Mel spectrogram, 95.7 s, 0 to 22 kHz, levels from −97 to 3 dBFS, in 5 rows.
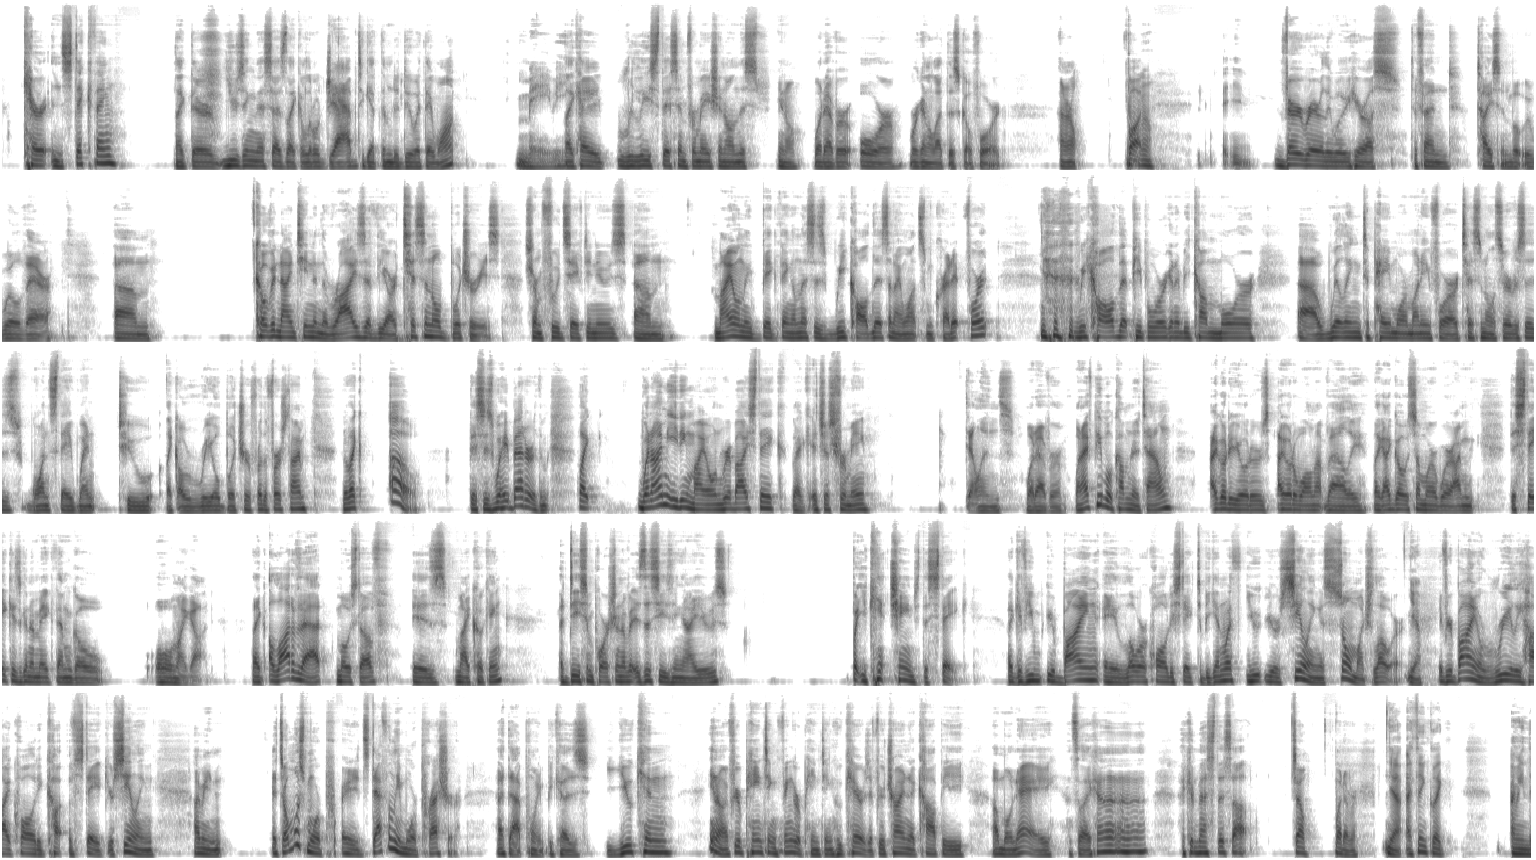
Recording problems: abrupt cut into speech; at the end

